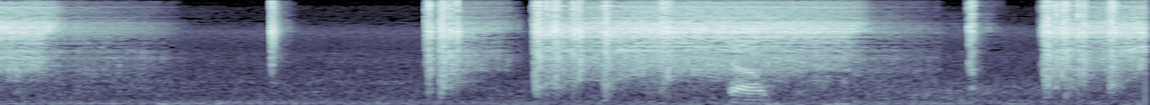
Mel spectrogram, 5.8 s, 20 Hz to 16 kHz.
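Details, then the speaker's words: Starter from 2002 GMC Envoy bench-tested off the car by jumping the solenoid; repeated short high whirring bursts as the Bendix throws out, clean and even, starter good. "so right now I know the start is good but just so you can get the idea how it works how it pops out and it hits the flywheel spins it starts the car"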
